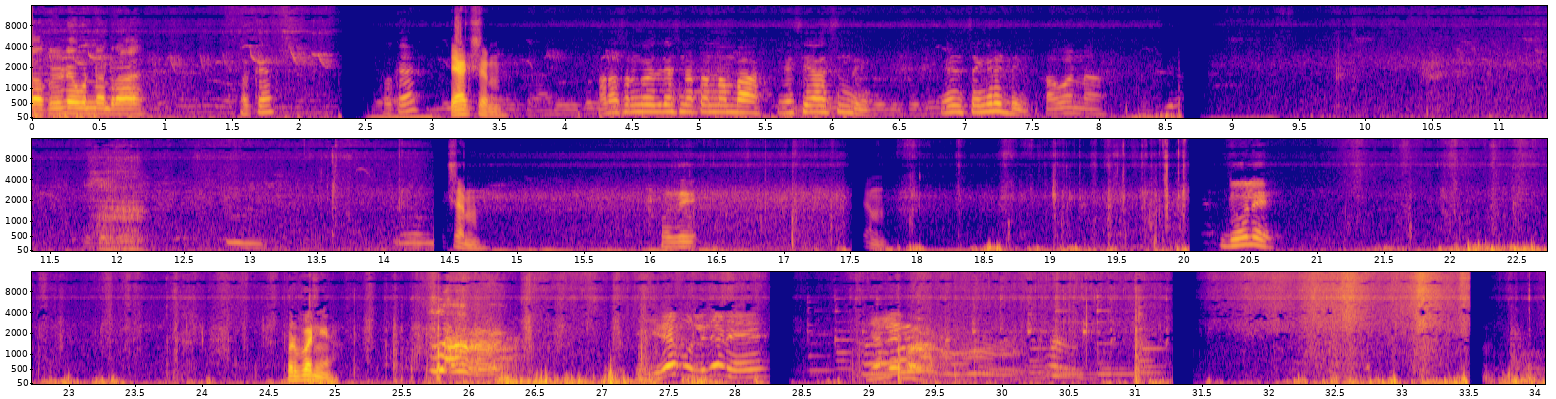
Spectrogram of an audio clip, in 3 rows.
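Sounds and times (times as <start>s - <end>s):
men shouting: 25.7s - 26.4s, 29.0s - 30.6s
person humming: 29.3s - 31.0s.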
